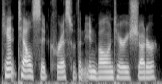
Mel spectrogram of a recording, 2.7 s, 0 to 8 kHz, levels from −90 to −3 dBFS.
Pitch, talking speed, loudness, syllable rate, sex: 165 Hz, 175 wpm, -19 LUFS, 4.9 syllables/s, female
